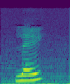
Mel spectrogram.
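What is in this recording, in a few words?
"lei" second tone, chinese, voice pinyin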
